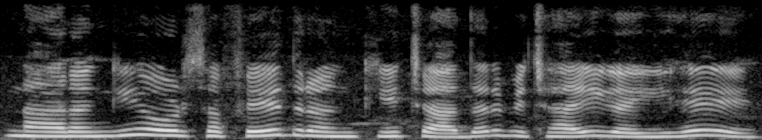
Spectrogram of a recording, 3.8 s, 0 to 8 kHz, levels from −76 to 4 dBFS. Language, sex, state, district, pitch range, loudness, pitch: Hindi, female, Madhya Pradesh, Bhopal, 230-270 Hz, -13 LUFS, 245 Hz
